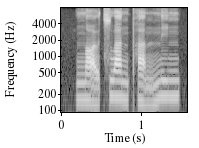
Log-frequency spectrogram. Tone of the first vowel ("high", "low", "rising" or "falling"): low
